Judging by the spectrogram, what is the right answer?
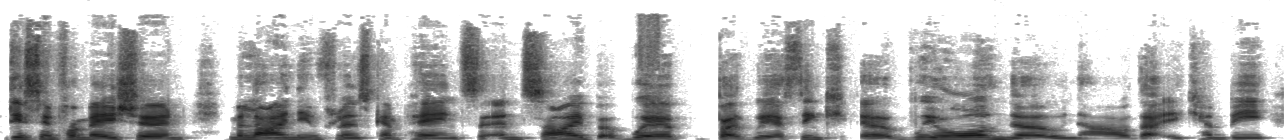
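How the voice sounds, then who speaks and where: Woman from Sweden, lower voice, expert commentator in interview, explanatory delivery, dry close recording. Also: fairly even intonation, moderate pace, a little mellow, no room sound. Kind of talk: analytical interview answer.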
